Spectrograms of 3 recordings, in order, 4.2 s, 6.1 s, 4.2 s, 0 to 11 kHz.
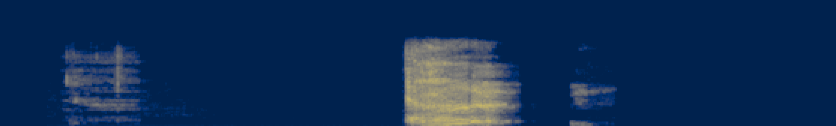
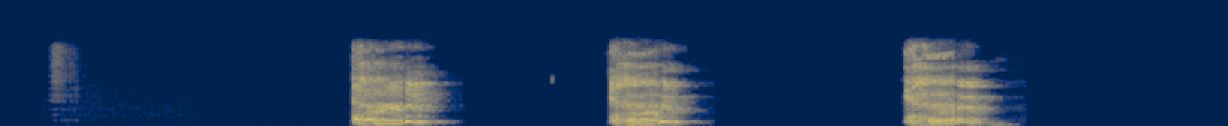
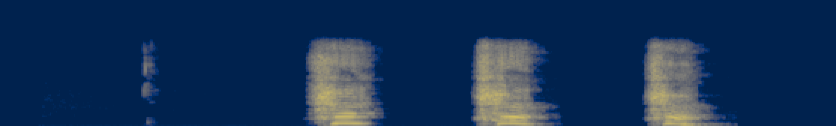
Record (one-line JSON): {"cough_length": "4.2 s", "cough_amplitude": 29382, "cough_signal_mean_std_ratio": 0.28, "three_cough_length": "6.1 s", "three_cough_amplitude": 27349, "three_cough_signal_mean_std_ratio": 0.37, "exhalation_length": "4.2 s", "exhalation_amplitude": 26598, "exhalation_signal_mean_std_ratio": 0.36, "survey_phase": "alpha (2021-03-01 to 2021-08-12)", "age": "45-64", "gender": "Female", "wearing_mask": "No", "symptom_none": true, "symptom_onset": "12 days", "smoker_status": "Never smoked", "respiratory_condition_asthma": false, "respiratory_condition_other": false, "recruitment_source": "REACT", "submission_delay": "2 days", "covid_test_result": "Negative", "covid_test_method": "RT-qPCR"}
